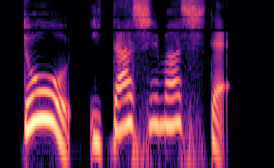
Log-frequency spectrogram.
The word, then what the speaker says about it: どういたしまして: ど starts high, falls on the second syllable. – どう、どう。 – いたしまして starts low, rises on the second syllable た、falls on the second to last syllable.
